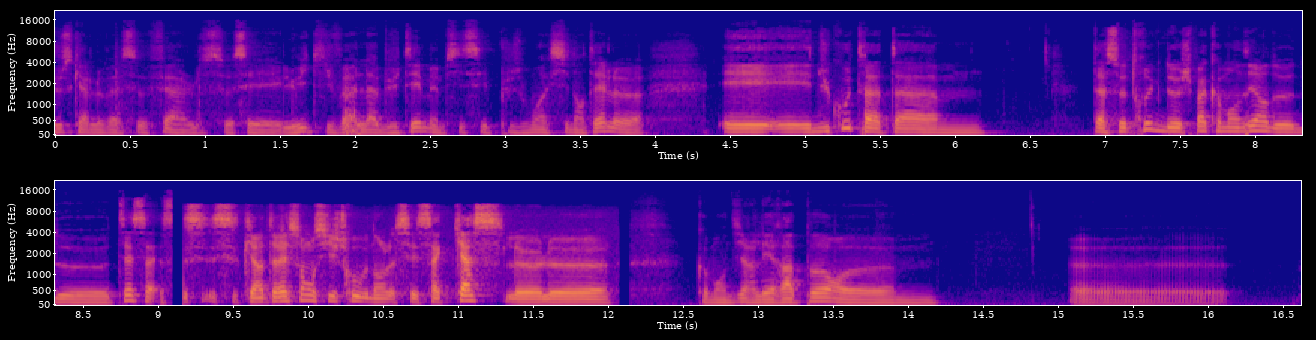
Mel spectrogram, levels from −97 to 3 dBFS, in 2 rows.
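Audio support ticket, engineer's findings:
Lost LE Audio frames, 1.93–2.03 s, 5.38–5.40 s, 7.93–7.95 s: short noisy smears where LC3 concealment replays the last spectrum with random signs. Spectrogram shows blurred vertical patches with harmonics lost.

Input switched to a poorer device, 9.08–12.14 s: 80 ms waveform gap, then duller sound. Spectrogram shows a hard ceiling at 9.7 kHz, a raised noise floor and a level step of around 5 dB. Likely a microphone or headset swap.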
